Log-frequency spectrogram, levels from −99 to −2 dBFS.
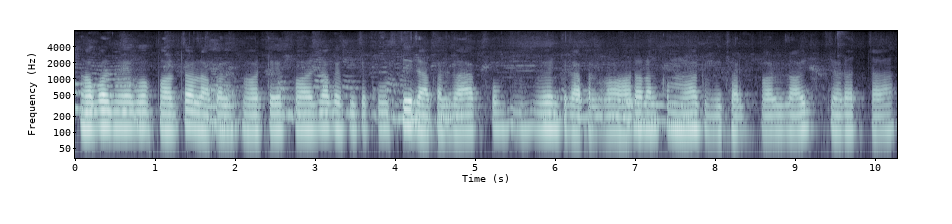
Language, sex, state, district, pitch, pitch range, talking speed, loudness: Bhojpuri, male, Uttar Pradesh, Ghazipur, 110 Hz, 105-115 Hz, 140 wpm, -23 LUFS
